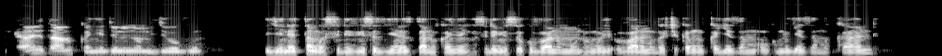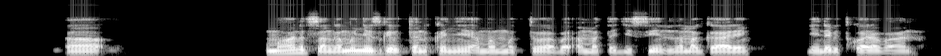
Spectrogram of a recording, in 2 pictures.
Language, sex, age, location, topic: Kinyarwanda, male, 18-24, Musanze, government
